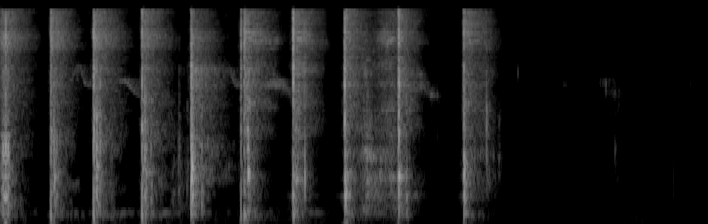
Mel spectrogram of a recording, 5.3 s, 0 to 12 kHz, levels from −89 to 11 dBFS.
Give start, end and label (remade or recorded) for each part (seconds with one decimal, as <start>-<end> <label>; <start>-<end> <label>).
0.0-1.8 recorded; 1.8-5.3 remade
